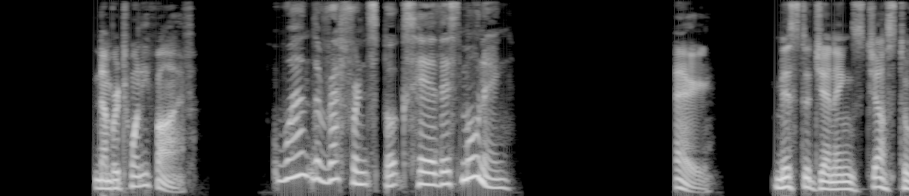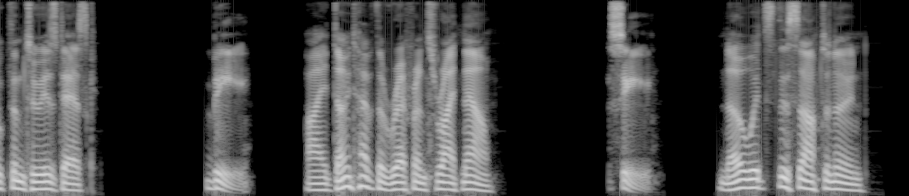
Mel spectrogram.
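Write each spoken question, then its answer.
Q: Weren't the reference books here this morning?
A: A: Mr. Jennings just took them to his desk.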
